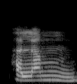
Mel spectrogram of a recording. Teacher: ಫ ಅನ್ನಿ ಎರಡು ತುಟಿ ಮುಚ್ಚಬೇಕು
